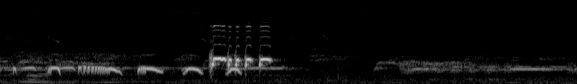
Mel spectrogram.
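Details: Local zebra dove in active song, played as a lure: soft repeated arched coos lead into one loud clipped staccato burst, then a quieter wavering hum fades out.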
